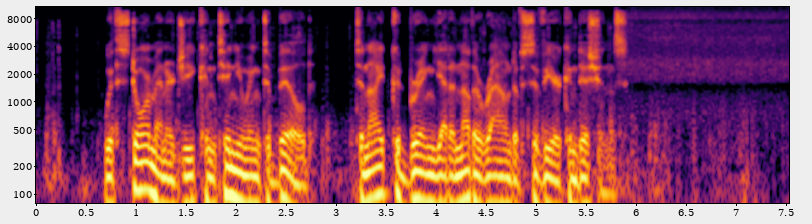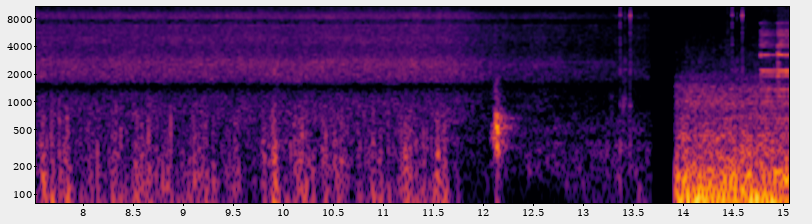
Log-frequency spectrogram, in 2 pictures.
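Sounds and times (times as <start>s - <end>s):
steady hiss: 5.9s - 13.8s.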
